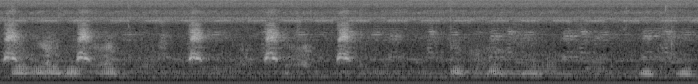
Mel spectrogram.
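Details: Croaking frogs in chorus, five loud, bright croaks spaced under a second apart in the first half, then only quieter, lower croaks scattered over a steady hiss.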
